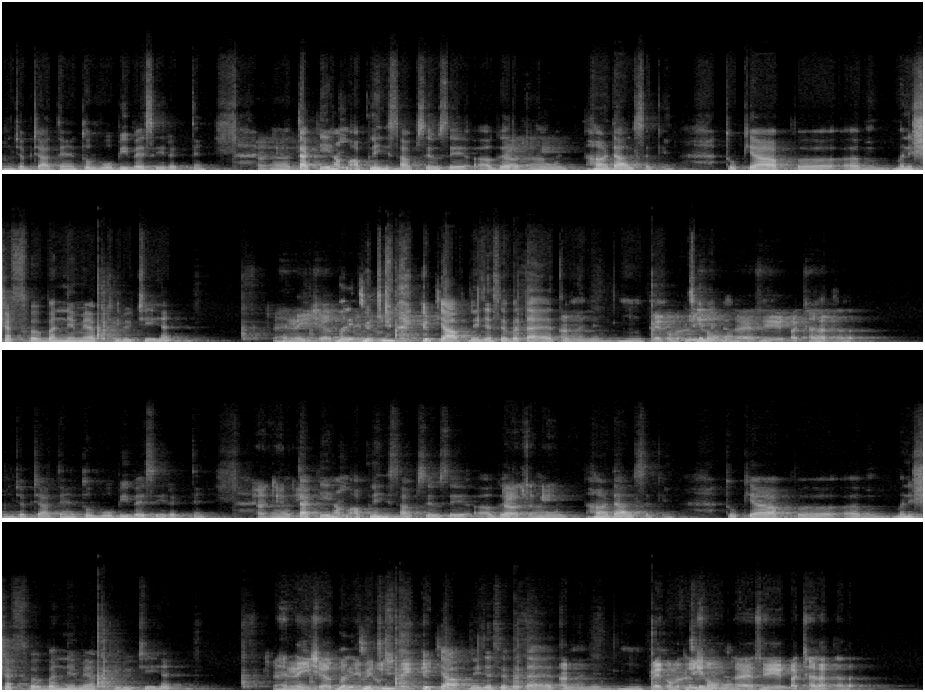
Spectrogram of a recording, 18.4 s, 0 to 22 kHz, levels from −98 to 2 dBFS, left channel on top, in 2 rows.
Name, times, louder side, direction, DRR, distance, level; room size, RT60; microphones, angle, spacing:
voice 1, 0.0-10.9 12.5-15.6 16.1-16.9 17.3-17.5, left 2 dB, 35° left, 12 dB, 0.7 m, -33 dB
voice 2, 2.5-3.1 5.0-5.5 11.9-13.5 14.8-14.9 15.7-17.7, right 3 dB, 70° right, 8 dB, 1.3 m, -36 dB
sound 1, 10.2-10.4 11.1-11.2 11.6-11.7 12.2-12.4 12.8-12.9 13.1-13.4 13.9-14.0 14.3-14.6 15.1-15.2 15.7-15.8, right 1 dB, 5° right, 1.4 m, -42 dB
19.5 x 14.0 x 4.6 m, 0.91 s
head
